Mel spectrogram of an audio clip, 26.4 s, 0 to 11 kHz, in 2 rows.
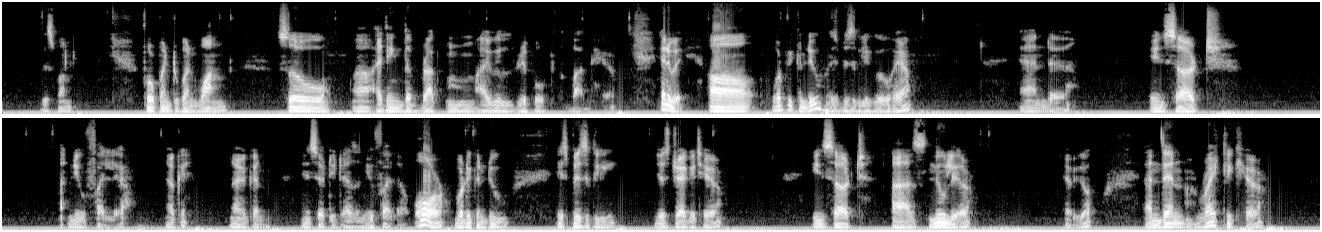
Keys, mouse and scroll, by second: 2.2 click, 2.9 right click, 4.0 scroll up 1, 4.3 scroll down 1, 4.7 middle click, 5.5 middle click, 6.9 middle click, 7.9 click, 8.3-9.4 drag, 13.4 click, 17.9 click, 18.6 right click, 19.7 click, 23.0-25.3 drag, 25.3 right click.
